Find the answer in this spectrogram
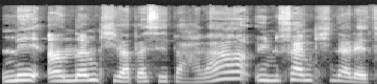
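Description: The sound is dry and close, free of echo. A woman talks with ordinary pitch variation. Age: 30s. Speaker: Instagram creator on breastfeeding. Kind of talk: casual chat. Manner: halting.

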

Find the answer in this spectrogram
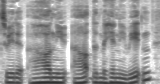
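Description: Very clean recording, silent background, and a man speaking at medium pitch. His tone is dark and mellow, somewhat breathy. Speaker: podcast host. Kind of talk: casual chat.

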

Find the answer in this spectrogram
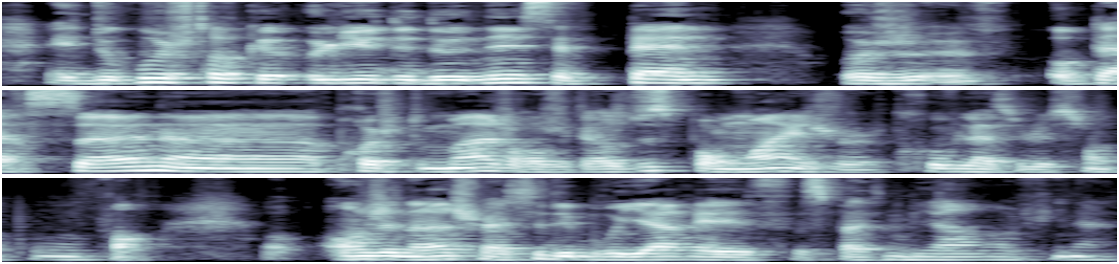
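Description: A man with a medium-pitched voice talks at a fairly quick pace, his intonation fairly even. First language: not French (speaking French). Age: 20s. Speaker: drag queen. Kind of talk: interview.

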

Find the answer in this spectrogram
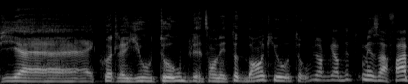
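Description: With a Quebec accent and an animated tone, a man talks with ordinary pitch variation in a dry, close sound with no echo. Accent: Québécois French. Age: 40s. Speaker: chef and business owner. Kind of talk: casual chat.

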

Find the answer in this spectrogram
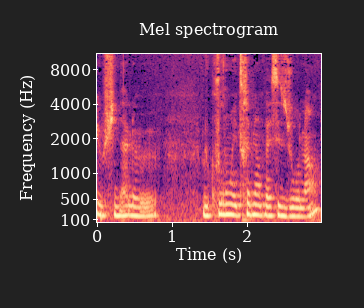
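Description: A woman talks at a fairly quick pace with a fairly low pitch and fairly even intonation. Room echo is audible, and there is noticeable background noise. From Alsace-Lorraine, France. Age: young. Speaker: law and history student. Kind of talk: interview.

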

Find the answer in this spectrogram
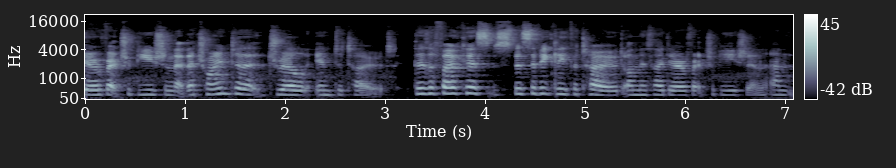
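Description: The voice is reading aloud in a natural voice.

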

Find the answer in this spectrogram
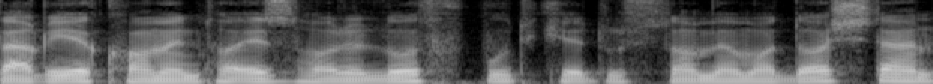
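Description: A man talks very fast in a very clean recording with a silent background. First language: not Persian; Persian is second language (speaking Persian). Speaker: history podcaster. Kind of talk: casual chat about listener comments; scripted narration.

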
